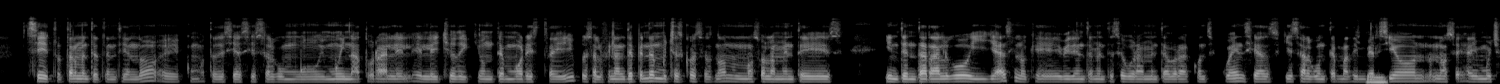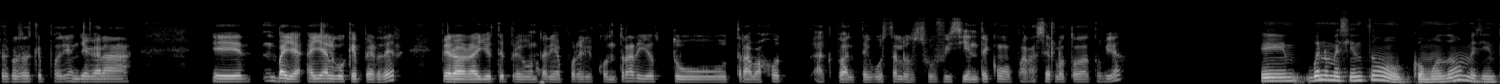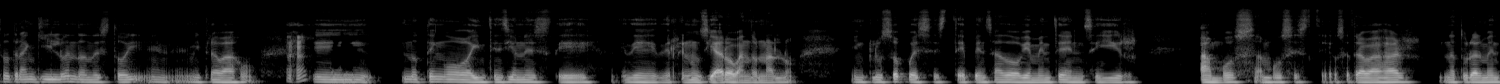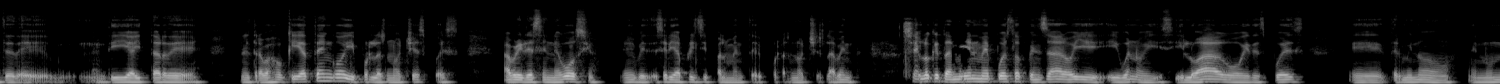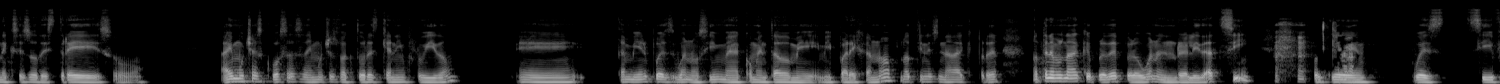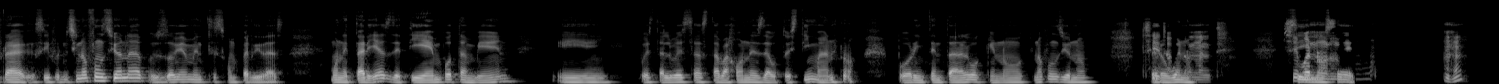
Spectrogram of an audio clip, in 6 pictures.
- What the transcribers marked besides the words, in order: other noise; tapping; chuckle; other background noise
- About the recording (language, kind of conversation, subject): Spanish, advice, ¿Cómo puedo dejar de procrastinar constantemente en una meta importante?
